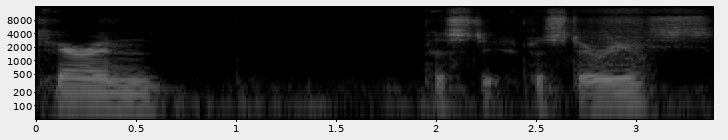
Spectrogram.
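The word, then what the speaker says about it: Caren Pistorius: Karen Pistorius, that's how you say her name.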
